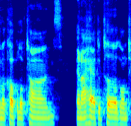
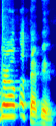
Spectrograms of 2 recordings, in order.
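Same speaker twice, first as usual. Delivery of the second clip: sassy dismissal; 8 semitones higher, 7 dB louder than usual. Retold or imitated. Fans dismissing Tia, voiced.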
